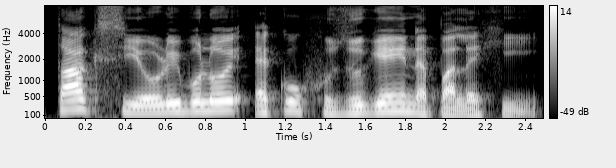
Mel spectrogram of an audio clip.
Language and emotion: Assamese, neutral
